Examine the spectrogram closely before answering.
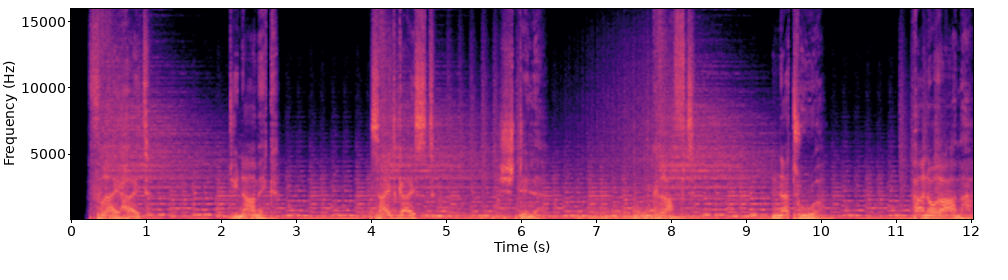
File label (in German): Autohaus, BER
